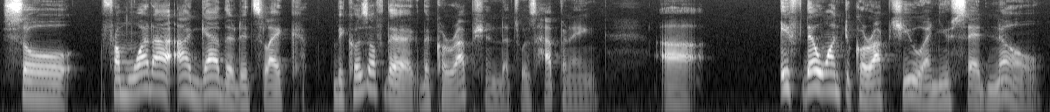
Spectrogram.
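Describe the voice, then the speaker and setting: A man's voice: mid-range voice, sing-song, a little slow, warm tone. A man in his twenties, raised in South Africa, being interviewed on a living-room couch, talking thoughtfully with frequent restarts. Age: 20s. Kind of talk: casual sit-down interview. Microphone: lapel mic.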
